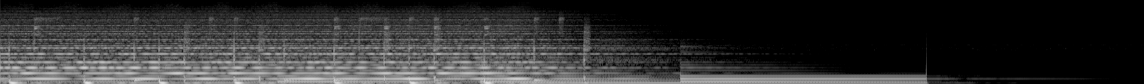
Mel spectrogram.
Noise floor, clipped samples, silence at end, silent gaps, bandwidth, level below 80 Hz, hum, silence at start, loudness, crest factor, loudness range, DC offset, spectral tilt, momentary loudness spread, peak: -70 dBFS; under 0.1%; 2.15 s; none; 16.5 kHz; -26 dBFS; none; 0 s; -18 LUFS; 18 dB; 14 LU; under 0.1%; -5.5 dB/octave; 14 LU; -2 dBFS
